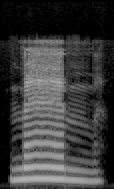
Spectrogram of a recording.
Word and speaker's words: même: So let me tell you, for example, rêve, même. It's like you prolong a little bit more the sound, okay? It's not like rêve, rêve, même.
